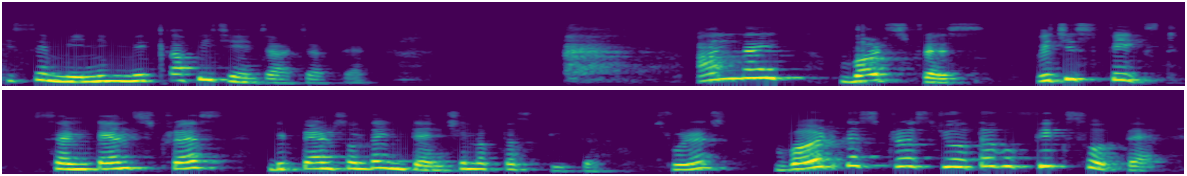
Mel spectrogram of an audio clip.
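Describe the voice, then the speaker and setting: High-voiced woman teaching a lecture. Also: a little mellow, muffled recording. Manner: explains slowly, repeating examples and stressing words. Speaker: literature teacher. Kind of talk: lecture in Urdu mixed with English.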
